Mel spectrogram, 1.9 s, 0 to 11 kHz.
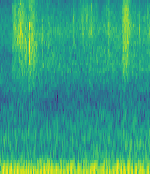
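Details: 1978 GMC Jimmy / K5 Blazer, chopped, mostly new parts, after sitting for most of a year, heard under the hood: deep steady V8 rumble with even beat, no knocks or misses; normal idle.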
